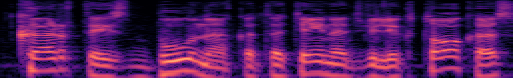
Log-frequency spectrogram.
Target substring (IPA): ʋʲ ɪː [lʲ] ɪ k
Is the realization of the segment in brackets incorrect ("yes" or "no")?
no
